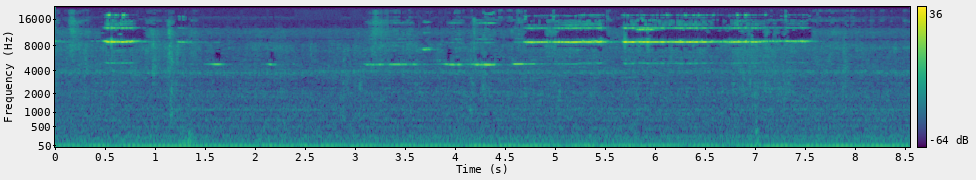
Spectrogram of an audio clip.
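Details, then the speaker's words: 2017 Land Rover Range Rover Evoque rolling slowly without the brake pedal pressed, after driving all day: thin high squeals come and go over low road rumble; owner says not rust, cause unknown. "I've been driving all day I don't know why they're squeaking like that it's not rust anything"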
